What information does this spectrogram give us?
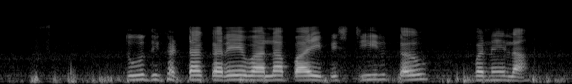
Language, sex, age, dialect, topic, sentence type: Bhojpuri, female, 36-40, Northern, agriculture, statement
